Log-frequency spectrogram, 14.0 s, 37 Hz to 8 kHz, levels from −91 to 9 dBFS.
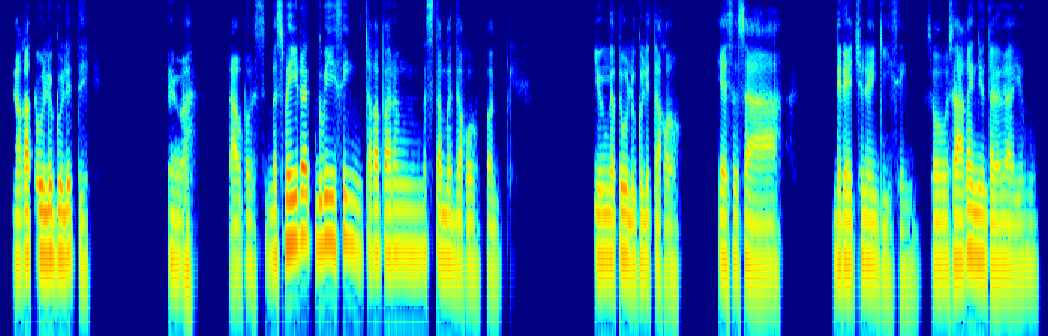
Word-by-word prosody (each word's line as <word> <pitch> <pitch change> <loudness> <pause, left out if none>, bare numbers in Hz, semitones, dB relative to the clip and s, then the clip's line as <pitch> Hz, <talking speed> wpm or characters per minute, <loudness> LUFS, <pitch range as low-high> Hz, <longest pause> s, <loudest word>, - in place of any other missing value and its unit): nakatulog 135 +1 +4
ulit, 140 0 +1
eh, 115 - -10 1.0
'di 130 -2 -5
ba? 110 -5 -6 0.4
Tapos, 110 0 -6
mas 135 0 -3
mahirap 175 +2 +8
gumising, 165 -2 +1
'tsaka 140 0 +1
parang 140 0 +1 0.2
mas 135 -1 -7
tamad 130 -3 -1
ako 115 -2 -5
pag 105 -2 -7 1.3
'yong 130 -1 +1
natulog 125 -2 +1
ulit 120 -1 -3
ako 105 -2 -6 0.5
kaysa 125 0 -2
sa, 120 +2 0 1.1
diretso 120 -1 -1
na 125 - -1
'yong 115 - -6
gising. 100 -1 -11 0.2
So 120 0 -2
sa'kin, 125 +4 +3
'yon 130 -2 +1
talaga 115 -1 -1
'yong, 115 +1 -10
125 Hz, 130 wpm, -24 LUFS, 115-135 Hz, 1.3 s, mahirap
